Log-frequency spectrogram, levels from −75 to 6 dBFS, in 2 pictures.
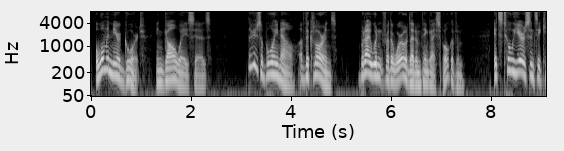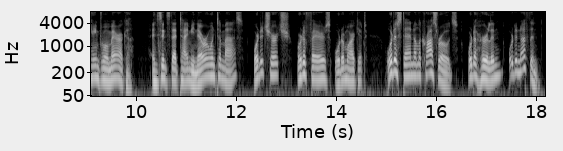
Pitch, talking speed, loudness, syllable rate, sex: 140 Hz, 220 wpm, -19 LUFS, 5.5 syllables/s, male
